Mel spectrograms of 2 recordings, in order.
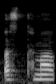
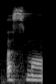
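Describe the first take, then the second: First: The middle 'th' sound is pronounced. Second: The middle 'th' sound is silent. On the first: The speaker calls it wrong. "वो अश्मा को अस्थमा कहते हैं" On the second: The speaker calls it right. "असल में उच्चारण अस्मा होता है"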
